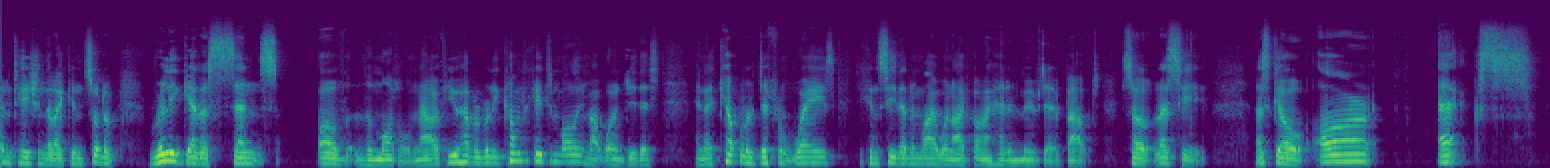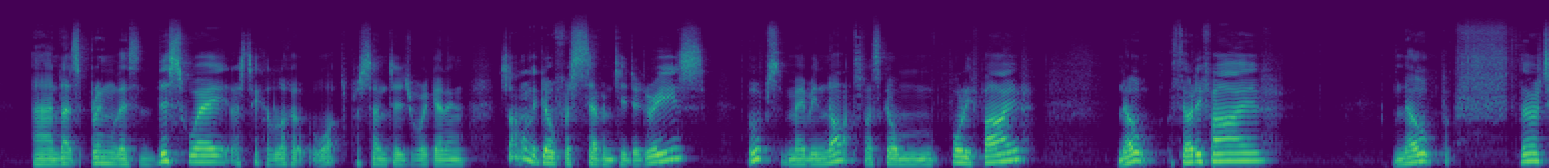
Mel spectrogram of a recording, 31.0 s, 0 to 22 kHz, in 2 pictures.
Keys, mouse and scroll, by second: 11.8 typing, 13.7-15.0 typing, 21.6-21.9 typing, 23.0 typing, 24.1 typing, 25.1 typing, 26.7-27.9 typing, 29.3-30.9 typing.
